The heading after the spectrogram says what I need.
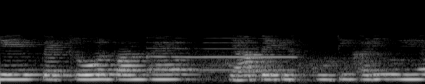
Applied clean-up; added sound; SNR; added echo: none; Wind instrument, woodwind instrument; 13 dB; reverberation time 0.7 s.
